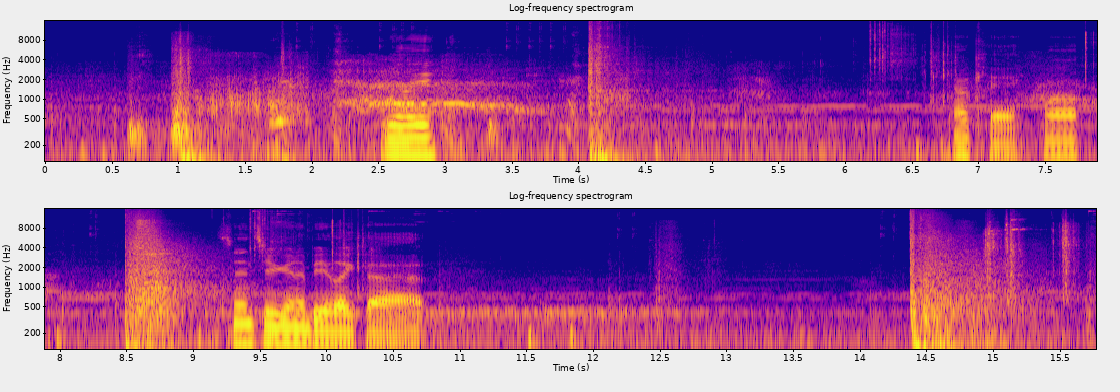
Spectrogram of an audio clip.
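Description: Gunshots crack sharply, one at a time.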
